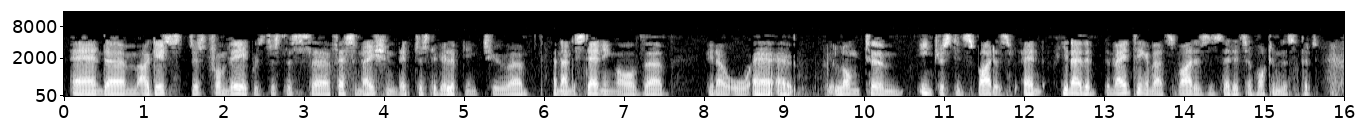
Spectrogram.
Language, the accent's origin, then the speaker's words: English; Middelburg, Mpumalanga, South Africa; also born or lived in Johannesburg; mother is Afrikaans, and my father is second generation British. And I was born in Johannesburg, and we moved when I was a small baby. We moved to a town called Middelburg, where my father was a principal of a primary school.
